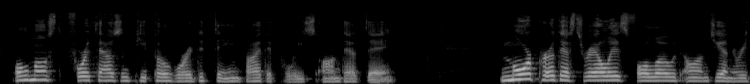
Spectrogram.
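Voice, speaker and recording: A hoarse middle-aged woman delivers a prepared lecture at a measured pace. Her voice sits low and sounds mellow and dark. She keeps it factual, with small fillers between phrases. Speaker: guest lecturer. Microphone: video call.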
